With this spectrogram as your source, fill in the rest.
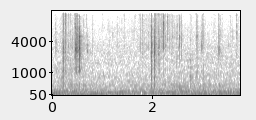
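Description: A small metal blade scrapes and cuts a solid, hand-sized bar of dry orange soap held in one hand, with crumbling pieces falling onto a pile of soap bits. Quiet, bright, crisp scratching and crunching come in irregular bursts, strongest near the start, the middle and toward the end, over a faint low hum.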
